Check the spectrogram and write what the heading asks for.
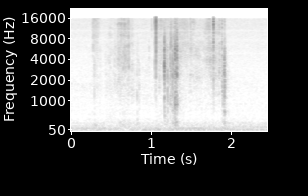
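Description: Thin Bible-paper pages being flipped by hand, rustling and crinkling. There is a cluster of quick page rustles about a second in and another just before the end.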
